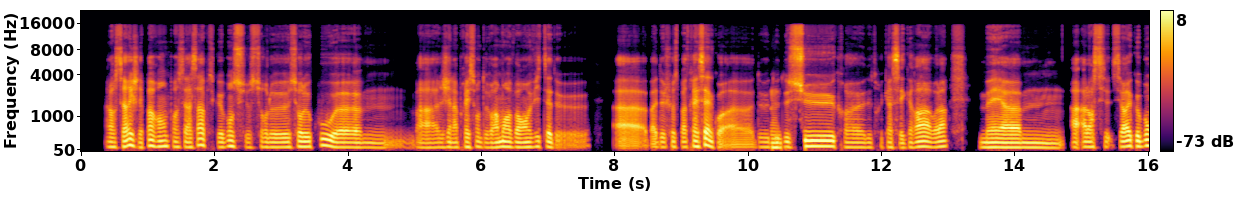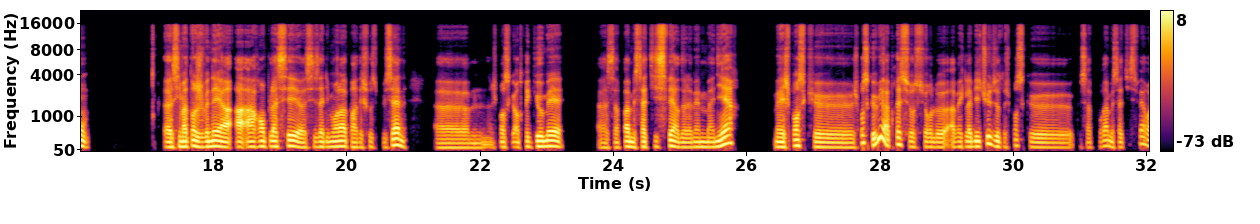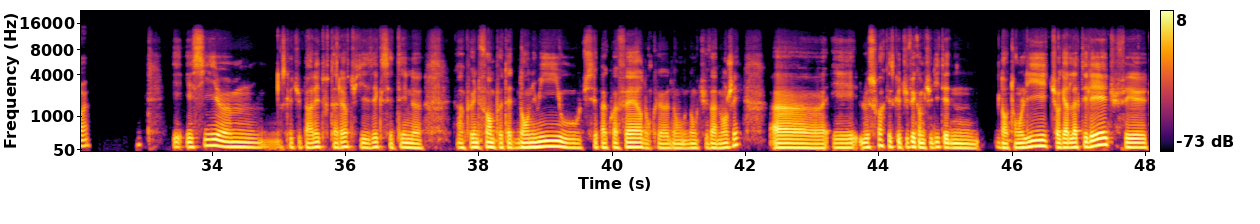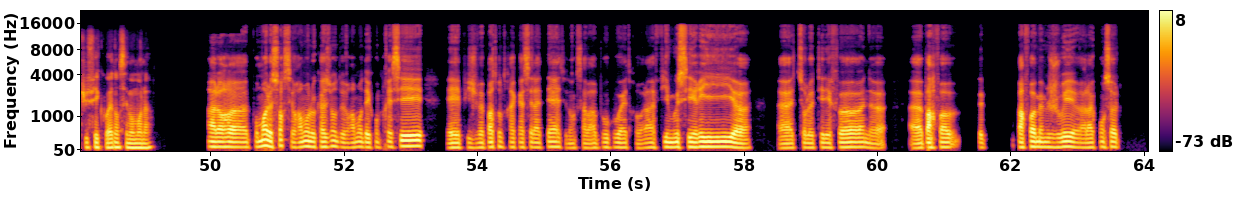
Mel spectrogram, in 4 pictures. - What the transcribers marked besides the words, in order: stressed: "sucre"; tapping; drawn out: "que"; drawn out: "que"; other background noise
- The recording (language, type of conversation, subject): French, advice, Comment arrêter de manger tard le soir malgré ma volonté d’arrêter ?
